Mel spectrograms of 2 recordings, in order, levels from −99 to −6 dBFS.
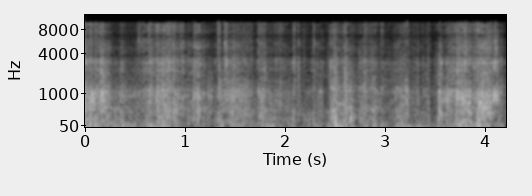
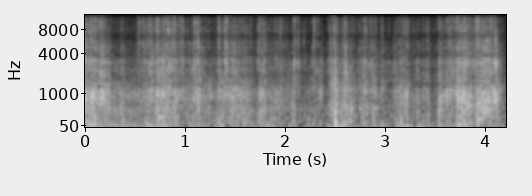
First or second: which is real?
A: second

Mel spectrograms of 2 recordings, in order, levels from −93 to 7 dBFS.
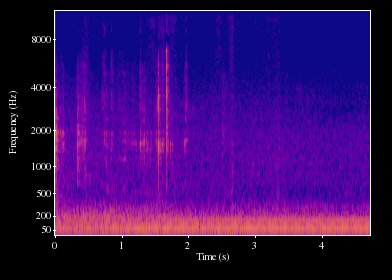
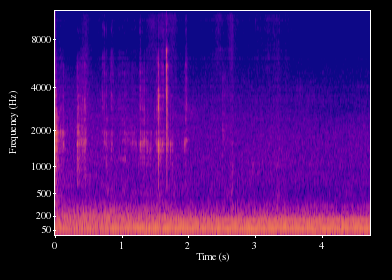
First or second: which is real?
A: first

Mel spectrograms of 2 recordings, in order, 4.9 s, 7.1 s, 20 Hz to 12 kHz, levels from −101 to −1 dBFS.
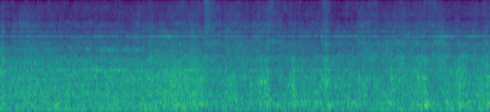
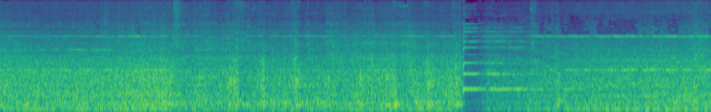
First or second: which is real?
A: second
